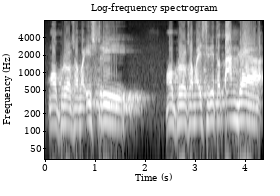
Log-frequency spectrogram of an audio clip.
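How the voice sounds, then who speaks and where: A man giving a casual, conversational sermon, tagging "ya" onto phrases and speaking straight to his listeners. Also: medium pitch. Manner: conversational, keeps adding "ya" and addressing "Pak". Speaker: preacher. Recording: roomy hall with long reverb, faint noise.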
